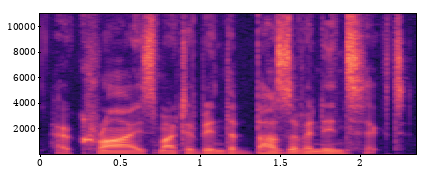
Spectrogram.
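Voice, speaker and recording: A man reading literary science fiction as an audiobook narrator, with measured, expressive delivery and deliberate phrasing. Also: fairly low pitch, no room sound, studio quality.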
